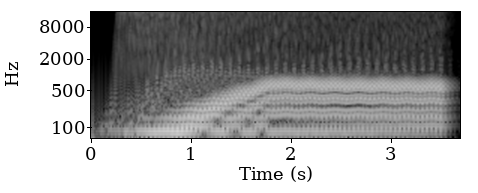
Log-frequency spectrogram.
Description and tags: FM Ambient Noise
Ambient sound made with Korg Volca FM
